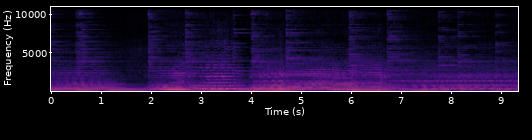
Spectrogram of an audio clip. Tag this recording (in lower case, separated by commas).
bowed string instrument, fiddle, pizzicato, harp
